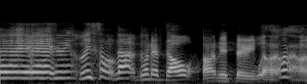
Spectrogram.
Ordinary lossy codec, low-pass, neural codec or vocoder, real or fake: none; 7.2 kHz; codec, 16 kHz, 0.5 kbps, FreqCodec, larger model; fake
